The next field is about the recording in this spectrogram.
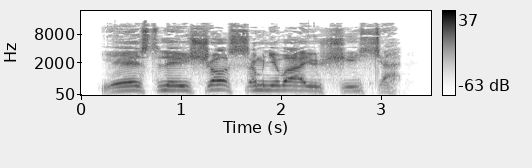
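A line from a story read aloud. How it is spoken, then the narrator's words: Growled. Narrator (Russian): рыкнул он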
